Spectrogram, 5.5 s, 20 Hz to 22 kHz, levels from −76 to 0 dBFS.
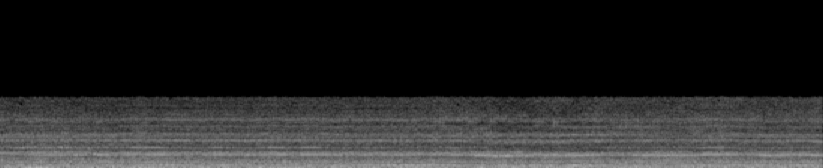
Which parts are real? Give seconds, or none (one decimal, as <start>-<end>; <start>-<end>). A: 0.8-2.8; 4.7-5.5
